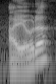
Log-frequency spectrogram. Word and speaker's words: iota: Iota, it's either going to be I or E. Like that, depending on whether it's short or long.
